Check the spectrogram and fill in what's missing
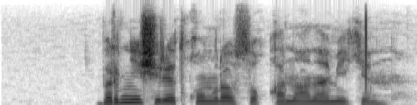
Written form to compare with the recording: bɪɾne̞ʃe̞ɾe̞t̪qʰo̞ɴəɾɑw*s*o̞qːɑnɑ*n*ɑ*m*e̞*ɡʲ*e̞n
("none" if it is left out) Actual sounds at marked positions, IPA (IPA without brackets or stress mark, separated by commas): s, n, m, kʲ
